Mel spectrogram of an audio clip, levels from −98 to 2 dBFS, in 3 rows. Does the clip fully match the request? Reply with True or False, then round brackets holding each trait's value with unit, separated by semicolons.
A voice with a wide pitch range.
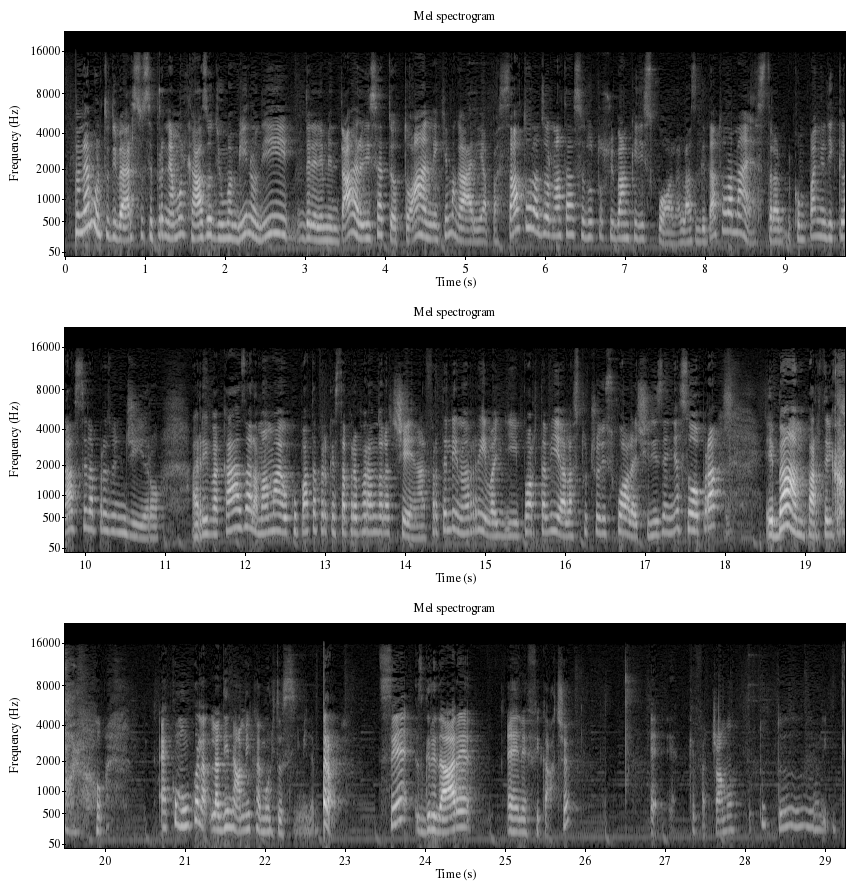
False (4.7 semitones)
